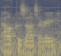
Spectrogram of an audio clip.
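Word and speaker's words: Alcazarzaray: That is actually how you pronounce the place. The Palace of Alcazarzare.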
